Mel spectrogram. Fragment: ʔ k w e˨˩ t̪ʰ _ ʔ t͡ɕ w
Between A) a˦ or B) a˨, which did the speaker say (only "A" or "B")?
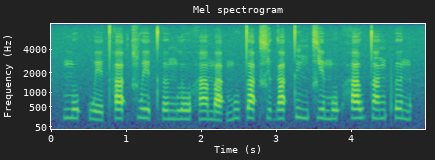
A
